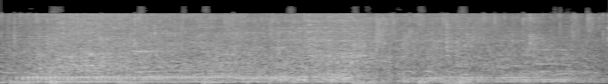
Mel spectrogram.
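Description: Steady splash and hiss of water leaking from the block's water tank and falling onto wet concrete. A small engine runs over it for about the first three and a half seconds.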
